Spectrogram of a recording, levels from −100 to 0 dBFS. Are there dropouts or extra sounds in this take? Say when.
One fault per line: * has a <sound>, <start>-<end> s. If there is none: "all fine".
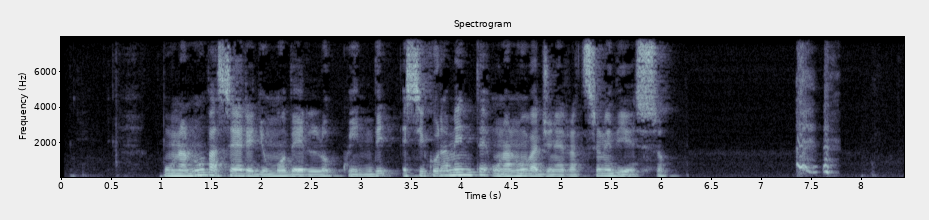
* has a laugh, 7.3-7.8 s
